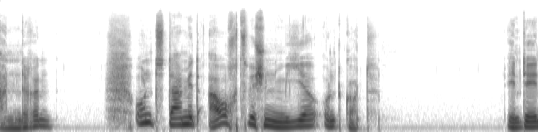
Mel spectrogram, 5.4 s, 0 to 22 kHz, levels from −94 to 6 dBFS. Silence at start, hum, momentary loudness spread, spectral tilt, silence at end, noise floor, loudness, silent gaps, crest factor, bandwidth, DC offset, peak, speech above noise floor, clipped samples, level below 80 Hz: 0 s; none; 15 LU; -6.5 dB/octave; 0 s; -72 dBFS; -26 LUFS; none; 16 dB; 14.5 kHz; under 0.1%; -12 dBFS; 47 dB; under 0.1%; -56 dBFS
